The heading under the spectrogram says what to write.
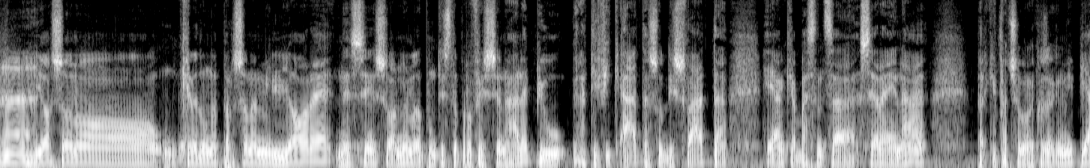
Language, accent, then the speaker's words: Italian; Turin, Piedmont, Italy; E poi sono vecchio come il cucù, si dice dalle mie parti a Torino.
